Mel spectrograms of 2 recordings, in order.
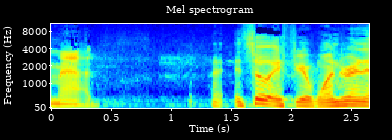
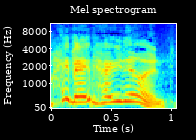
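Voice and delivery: much higher, bright affectionate hello; sweet greeting; 14 semitones higher than usual. Retold or imitated. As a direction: greet him lovingly. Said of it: "Totally different".

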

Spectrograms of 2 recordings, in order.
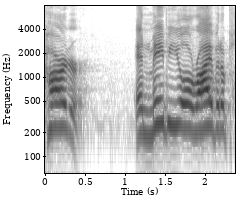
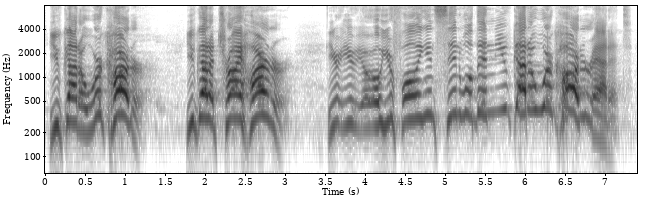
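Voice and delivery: rising to a loud hammed-up shout; mock legalist push; 4 semitones higher, 6 dB louder than usual. Legalist preacher urging sinners, building to a shout. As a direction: bark it like a pushy moralist, building. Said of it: "everything is about you doing your very best".

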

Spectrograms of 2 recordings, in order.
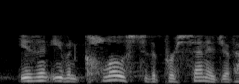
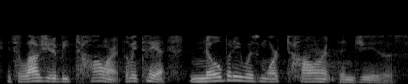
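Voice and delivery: normal talking voice

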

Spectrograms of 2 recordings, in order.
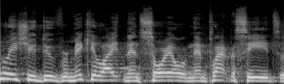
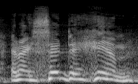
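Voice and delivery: ordinary delivery

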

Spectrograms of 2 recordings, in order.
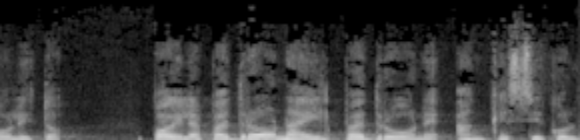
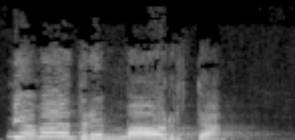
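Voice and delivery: very high, loud, drawn-out wail; anguished child's scream of grief; desperate cry; 5 dB louder than usual. A narrator's reading. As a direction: cry out in despair, certain of the worst. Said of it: "rispose con un altro grido disperato".

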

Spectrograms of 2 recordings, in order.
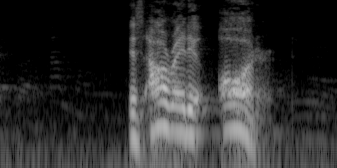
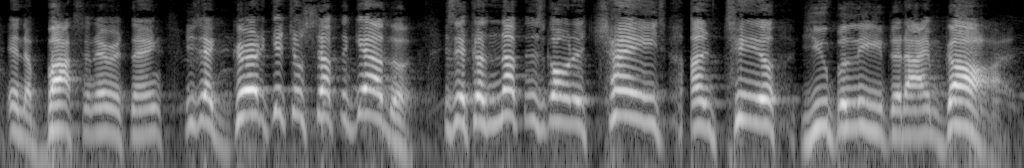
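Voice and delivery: forceful preaching; 6 dB louder than usual. Real, not acted. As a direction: punch out key words loudly.

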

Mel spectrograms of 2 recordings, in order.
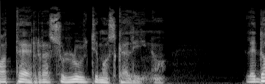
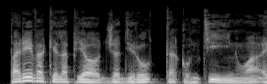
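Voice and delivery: ordinary delivery, nothing marked

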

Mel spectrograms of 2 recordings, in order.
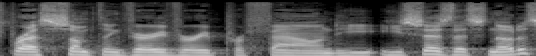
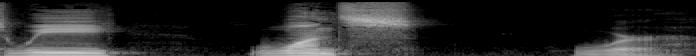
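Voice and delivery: much softer, slow, lower, "We once were" dropping away; hushed, weighty; 7 semitones lower, 7 dB quieter, much slower than usual. Shown as a demonstration. Preacher quoting Paul's powerful words, hushed and slow. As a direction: let each word fall quietly, pausing between. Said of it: "these powerful words".

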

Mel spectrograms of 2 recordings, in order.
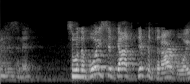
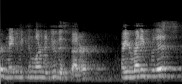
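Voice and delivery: usual speaking voice

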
